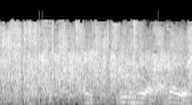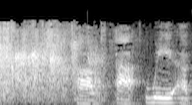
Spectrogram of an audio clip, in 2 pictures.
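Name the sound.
audience applauding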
